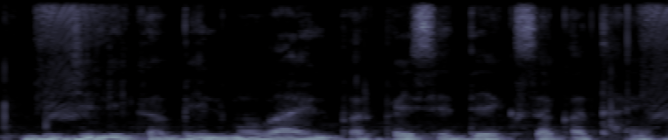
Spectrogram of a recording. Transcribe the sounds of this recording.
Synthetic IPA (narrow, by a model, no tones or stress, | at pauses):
bɪd͡ʒlikabilmoːbaːɪlpəɾkə̰ɪsed̪eːkʰsə̰kət̪ɦɛ̃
